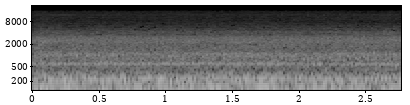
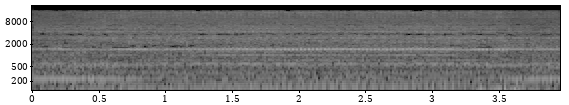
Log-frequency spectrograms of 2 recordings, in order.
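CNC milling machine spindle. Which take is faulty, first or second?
second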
